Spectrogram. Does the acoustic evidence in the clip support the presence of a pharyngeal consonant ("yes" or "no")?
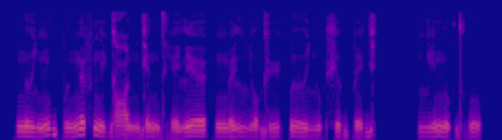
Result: yes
